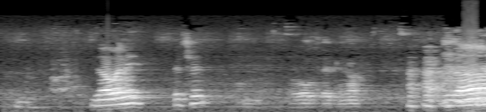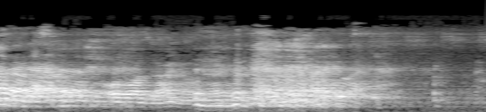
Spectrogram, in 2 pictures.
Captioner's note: laughter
